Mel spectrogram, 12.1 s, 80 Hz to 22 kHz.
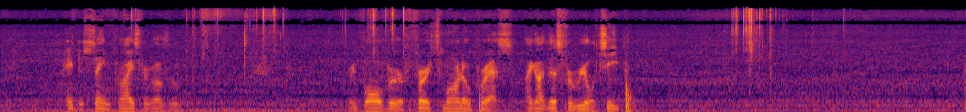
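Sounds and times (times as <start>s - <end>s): steady low hum: 0.0s - 12.0s
plastic sleeve crinkling: 1.7s - 5.4s, 9.0s - 10.7s.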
